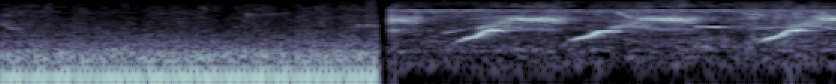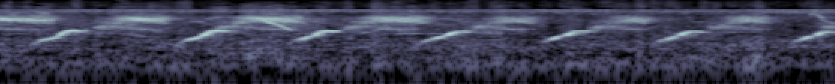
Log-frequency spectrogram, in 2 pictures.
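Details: Black-capped donacobius, living in pairs in South American swamps and wet meadows, calling a string of rising, slurred whistled notes repeated roughly every half second, after a brief stretch of music at the start.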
